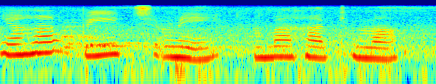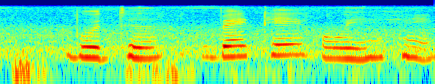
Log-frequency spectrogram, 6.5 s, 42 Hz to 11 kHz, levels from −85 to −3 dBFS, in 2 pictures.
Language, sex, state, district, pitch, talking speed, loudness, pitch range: Hindi, female, Madhya Pradesh, Dhar, 255 Hz, 75 wpm, -17 LUFS, 240-285 Hz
